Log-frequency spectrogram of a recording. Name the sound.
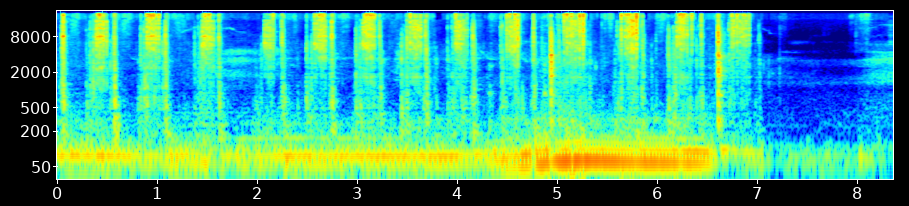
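ratchet with 10mm socket loosening a bolt on Ram TRX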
